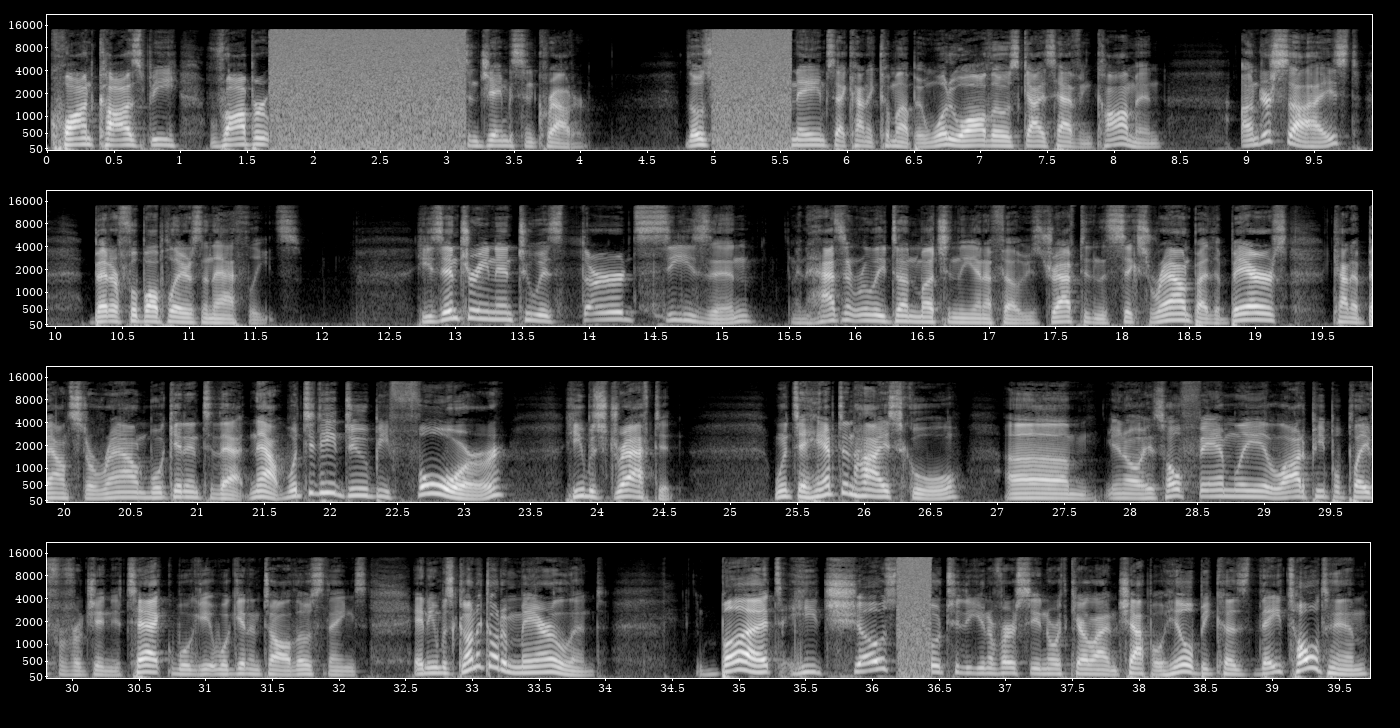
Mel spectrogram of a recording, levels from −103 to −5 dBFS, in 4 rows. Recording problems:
audio cutting out; filled with static; at 1.5 s for 1.5 s, at 5 s for 0.5 s and at 36 s

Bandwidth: 14 kHz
